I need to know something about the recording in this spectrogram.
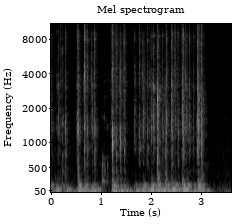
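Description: Rapid typing on a clacky computer keyboard as someone looks something up, a dense run of sharp keystrokes with a brief pause near the middle, then trailing off at the end. No voices.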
